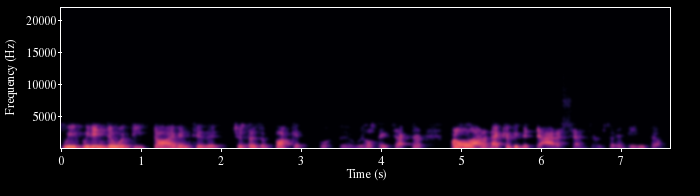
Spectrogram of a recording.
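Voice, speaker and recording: A man co-hosting a casual market discussion, halting with frequent fillers and restarts. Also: fairly high pitch. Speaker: co-host, financial advisor. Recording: echoey, phone-like sound.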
